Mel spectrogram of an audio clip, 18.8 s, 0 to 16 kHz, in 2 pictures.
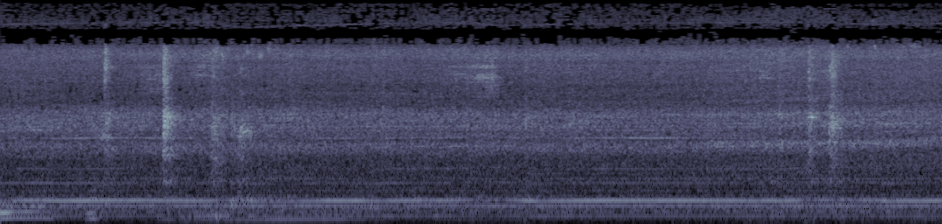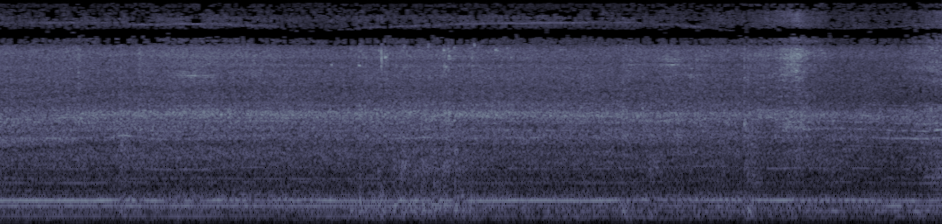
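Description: Cat 320D crawler excavator's diesel engine running steadily under hydraulic load, a constant low hum, while the bucket works the wet earth. A few short knocks come from the bucket and boom, near the start and about eight seconds in.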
